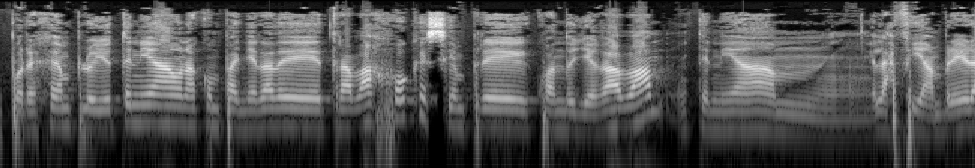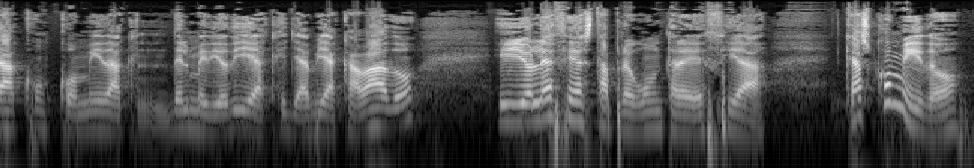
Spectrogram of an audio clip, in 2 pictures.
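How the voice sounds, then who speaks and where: Woman, Catalan accent, teacher, bright sharp tone, lowish voice, explains and demonstrates sounds. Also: moderate pace, smooth. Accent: Catalan Spanish. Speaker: Spanish teacher. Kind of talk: online language lesson.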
